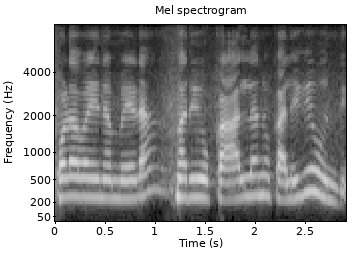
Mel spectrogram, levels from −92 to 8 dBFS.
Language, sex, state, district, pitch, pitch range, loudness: Telugu, female, Telangana, Komaram Bheem, 260 Hz, 245-280 Hz, -16 LUFS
